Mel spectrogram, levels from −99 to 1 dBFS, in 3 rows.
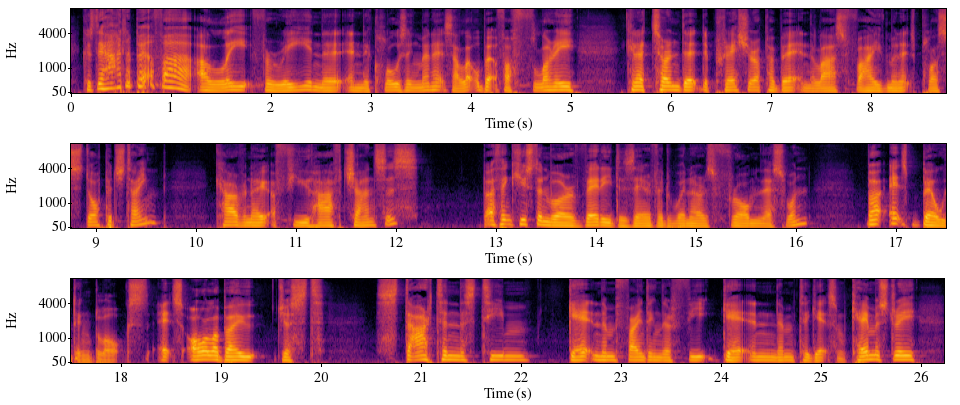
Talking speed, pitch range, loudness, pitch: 180 wpm, 115-145 Hz, -21 LUFS, 130 Hz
